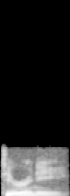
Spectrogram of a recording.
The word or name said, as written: tyranny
